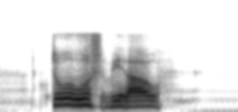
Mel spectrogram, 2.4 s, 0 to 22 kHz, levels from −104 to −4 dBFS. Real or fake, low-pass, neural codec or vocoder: fake; 7.2 kHz; codec, 16 kHz in and 24 kHz out, 0.4 kbps, LongCat-Audio-Codec, four codebook decoder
